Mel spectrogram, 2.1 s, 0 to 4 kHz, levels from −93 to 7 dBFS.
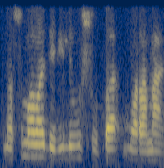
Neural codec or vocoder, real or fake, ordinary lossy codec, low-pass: none; real; none; 3.6 kHz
